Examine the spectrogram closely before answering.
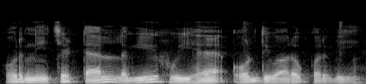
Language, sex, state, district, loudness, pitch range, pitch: Hindi, male, Uttar Pradesh, Saharanpur, -16 LUFS, 90-100 Hz, 95 Hz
